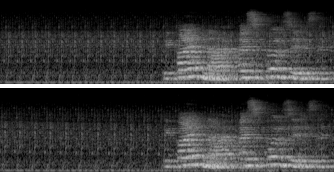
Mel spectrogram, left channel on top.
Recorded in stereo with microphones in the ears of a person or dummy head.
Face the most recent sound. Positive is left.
turn(degrees=50)  # may be behind; listen again after turning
